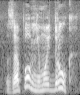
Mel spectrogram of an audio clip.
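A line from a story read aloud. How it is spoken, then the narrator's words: Amused snort. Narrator (Russian): хмыкнул маг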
